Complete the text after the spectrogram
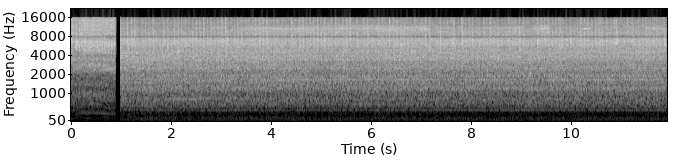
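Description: A truck engine runs steadily nearby.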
